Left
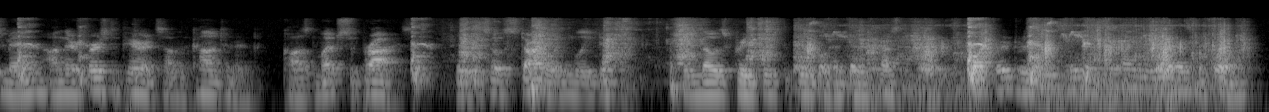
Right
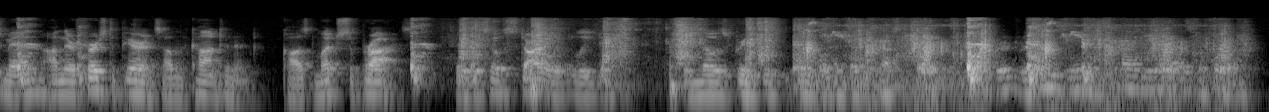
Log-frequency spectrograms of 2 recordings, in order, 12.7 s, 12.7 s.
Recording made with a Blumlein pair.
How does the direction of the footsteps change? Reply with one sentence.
You can hear the footsteps move from right to left.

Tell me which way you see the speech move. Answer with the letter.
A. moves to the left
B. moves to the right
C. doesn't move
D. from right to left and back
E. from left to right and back
A.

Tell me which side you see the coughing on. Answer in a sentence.
In this clip you hear the coughing on the right.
